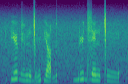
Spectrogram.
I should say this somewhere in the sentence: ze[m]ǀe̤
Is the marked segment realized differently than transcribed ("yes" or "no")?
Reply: yes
